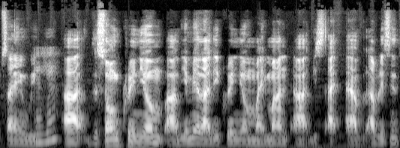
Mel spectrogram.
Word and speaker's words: Yemi Alade: Like, he was trying to pronounce Yemi Alade, say Yemi Alade Alade.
